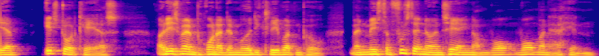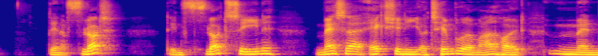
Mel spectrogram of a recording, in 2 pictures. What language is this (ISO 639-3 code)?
dan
